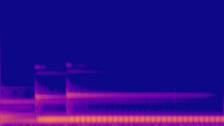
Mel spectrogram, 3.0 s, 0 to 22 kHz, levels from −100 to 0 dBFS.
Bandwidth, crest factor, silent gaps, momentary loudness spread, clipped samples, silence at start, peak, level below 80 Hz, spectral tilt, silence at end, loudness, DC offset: 2.6 kHz; 10 dB; none; 9 LU; under 0.1%; 0 s; -28 dBFS; -72 dBFS; -10 dB/octave; 0 s; -39 LUFS; under 0.1%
